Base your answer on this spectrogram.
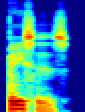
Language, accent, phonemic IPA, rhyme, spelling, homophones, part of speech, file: English, US, /ˈbeɪsɪz/, -eɪsɪz, bases, basses, noun / verb, En-us-bases.ogg
- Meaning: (noun) plural of base; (verb) third-person singular simple present indicative of base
